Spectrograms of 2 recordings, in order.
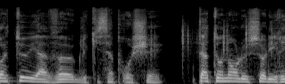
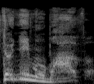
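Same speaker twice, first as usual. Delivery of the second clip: little monk; 8 semitones higher than usual. Acted. Monk gives money to old man.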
